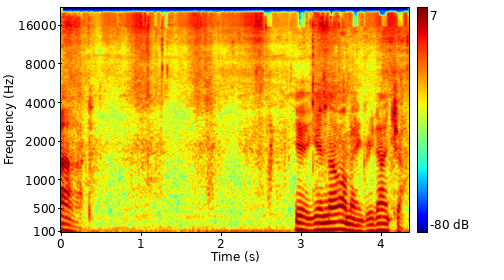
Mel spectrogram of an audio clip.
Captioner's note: footsteps sloshing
